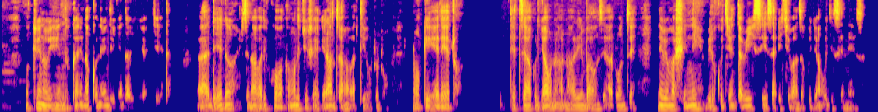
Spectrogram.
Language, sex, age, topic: Kinyarwanda, female, 25-35, government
